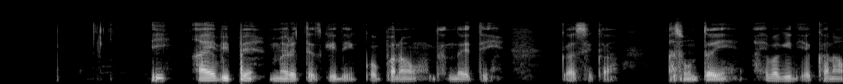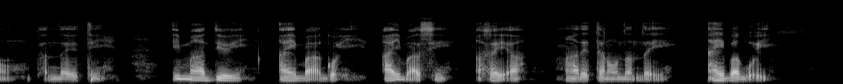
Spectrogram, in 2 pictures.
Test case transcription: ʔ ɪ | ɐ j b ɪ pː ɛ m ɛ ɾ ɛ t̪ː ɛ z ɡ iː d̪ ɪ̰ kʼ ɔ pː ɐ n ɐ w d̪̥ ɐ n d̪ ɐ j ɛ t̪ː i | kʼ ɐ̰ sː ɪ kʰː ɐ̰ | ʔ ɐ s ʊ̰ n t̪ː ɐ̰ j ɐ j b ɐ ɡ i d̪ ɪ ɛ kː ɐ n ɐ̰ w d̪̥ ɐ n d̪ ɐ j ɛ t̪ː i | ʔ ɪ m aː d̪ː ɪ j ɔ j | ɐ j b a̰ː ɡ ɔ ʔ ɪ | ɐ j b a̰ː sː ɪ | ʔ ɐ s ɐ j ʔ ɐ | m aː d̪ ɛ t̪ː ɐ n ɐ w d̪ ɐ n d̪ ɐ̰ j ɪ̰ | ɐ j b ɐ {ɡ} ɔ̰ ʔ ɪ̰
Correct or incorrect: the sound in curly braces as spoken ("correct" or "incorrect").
correct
